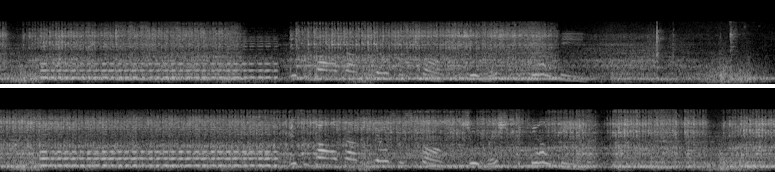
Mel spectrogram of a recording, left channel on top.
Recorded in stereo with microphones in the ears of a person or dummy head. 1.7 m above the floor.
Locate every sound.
0.4 s a violin: 40° right (ahead or behind)
2.9 s a woman speaking: 45° right (ahead or behind)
